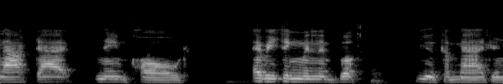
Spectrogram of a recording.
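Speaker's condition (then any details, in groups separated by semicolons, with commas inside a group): Cerebral palsy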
